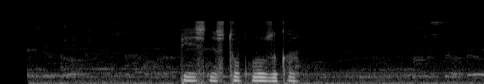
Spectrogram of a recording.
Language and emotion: Russian, neutral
